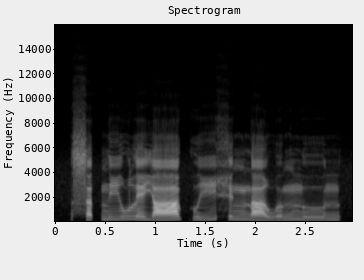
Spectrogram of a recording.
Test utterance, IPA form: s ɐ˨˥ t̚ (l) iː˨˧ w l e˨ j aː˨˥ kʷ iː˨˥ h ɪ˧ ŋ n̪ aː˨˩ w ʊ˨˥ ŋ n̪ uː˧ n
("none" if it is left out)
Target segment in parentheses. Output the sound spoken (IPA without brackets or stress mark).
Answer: n̪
